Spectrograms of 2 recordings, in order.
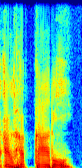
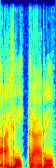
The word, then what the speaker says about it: Alhakari: Anda cek ini merupakan nisbat terhadap tempat di fathil ha watasdidil kaf ini alhakari bukan alhikari, Pak. Kalau hikari itu semacam fotografer hikari.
